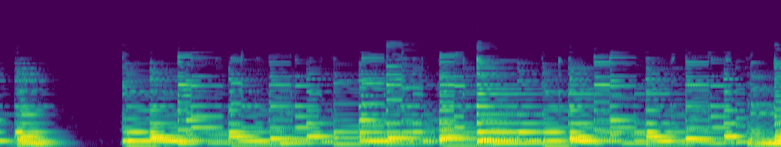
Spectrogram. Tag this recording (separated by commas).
Electric piano, Music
